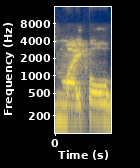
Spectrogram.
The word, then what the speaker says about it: Michael: may free this is Michael who which is spelled m i h e a l not AEL Mitten he has a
